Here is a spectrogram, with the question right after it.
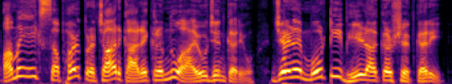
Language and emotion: Gujarati, happy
